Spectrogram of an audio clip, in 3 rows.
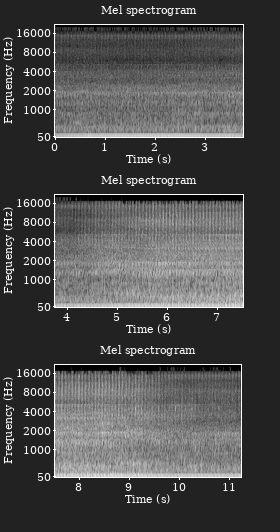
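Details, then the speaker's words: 2020–2022 Kia Sorento 2.2 diesel at idle: dull, regular knock from deep in the engine about three a second, first suspected as a connecting rod but traced to a failing dual-mass flywheel; audible from cabin, no error codes. "Он прямо аж с глубины слышно этот глупой стук."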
